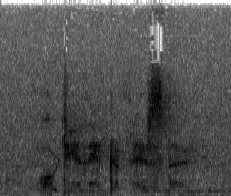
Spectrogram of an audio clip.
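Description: A person whispering a few soft words, starting about half a second in.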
